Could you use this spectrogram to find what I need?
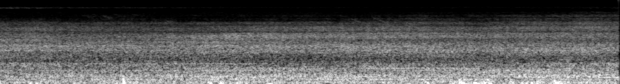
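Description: A train rumbles along the tracks and fades into the distance.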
